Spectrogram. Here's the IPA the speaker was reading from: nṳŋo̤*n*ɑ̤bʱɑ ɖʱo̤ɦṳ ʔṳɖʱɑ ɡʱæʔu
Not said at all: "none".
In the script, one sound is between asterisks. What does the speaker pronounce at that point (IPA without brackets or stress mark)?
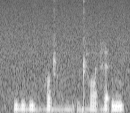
n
